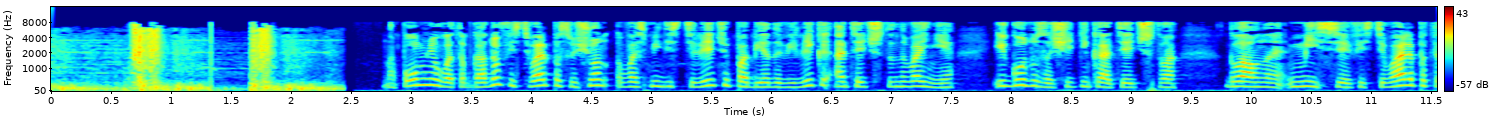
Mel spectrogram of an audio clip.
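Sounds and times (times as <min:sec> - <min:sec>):
artillery gun firing: 0:00.0 - 0:02.4
constant low rumble: 0:00.0 - 0:02.5
speech: 0:02.8 - 0:11.5.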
